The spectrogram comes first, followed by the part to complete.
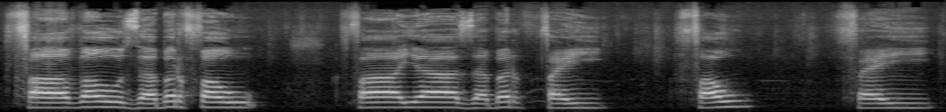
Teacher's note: اوپر والے دو دانت نیچے والے ہونٹوں سے ملیں گے تو فا ادا ہوگا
